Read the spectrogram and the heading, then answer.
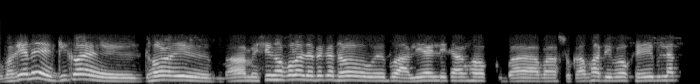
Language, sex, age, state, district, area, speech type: Assamese, male, 30-45, Assam, Lakhimpur, rural, conversation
